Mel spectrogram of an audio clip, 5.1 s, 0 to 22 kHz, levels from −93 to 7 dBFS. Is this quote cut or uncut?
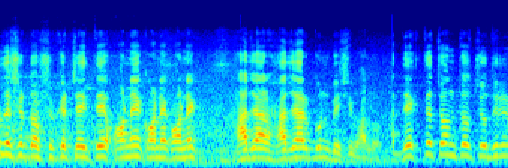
cut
